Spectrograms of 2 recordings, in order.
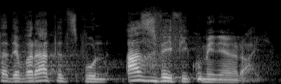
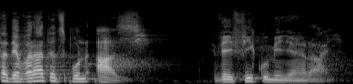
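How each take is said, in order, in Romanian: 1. Pauza vine imediat înainte de cuvântul azi. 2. Pauza vine imediat după cuvântul azi.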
